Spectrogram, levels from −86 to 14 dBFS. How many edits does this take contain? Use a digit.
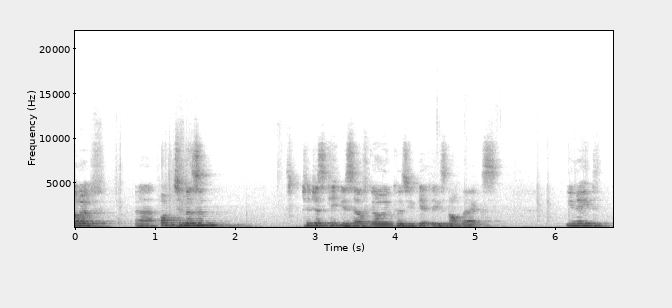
0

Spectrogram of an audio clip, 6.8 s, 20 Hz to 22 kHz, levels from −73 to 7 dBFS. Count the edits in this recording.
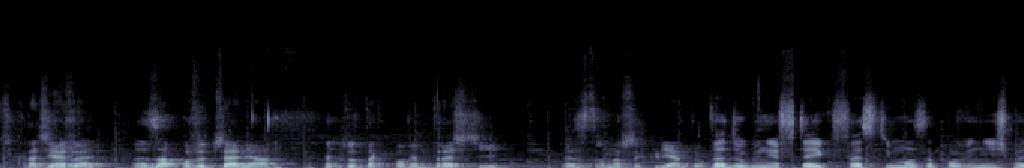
1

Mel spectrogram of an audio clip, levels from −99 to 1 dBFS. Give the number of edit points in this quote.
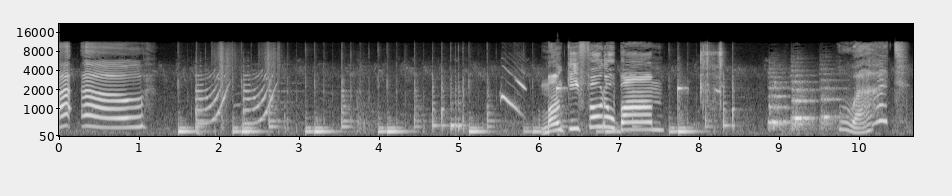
1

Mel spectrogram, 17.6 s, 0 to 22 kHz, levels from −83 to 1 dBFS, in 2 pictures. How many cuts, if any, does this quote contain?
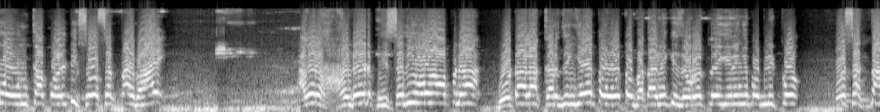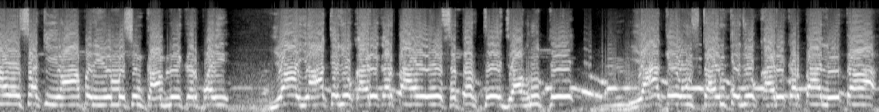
1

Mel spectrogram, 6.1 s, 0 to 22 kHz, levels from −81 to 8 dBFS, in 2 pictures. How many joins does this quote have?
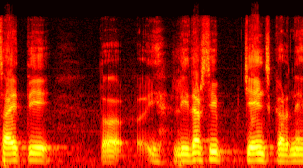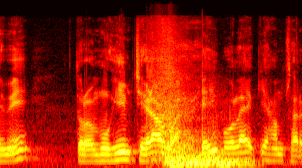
1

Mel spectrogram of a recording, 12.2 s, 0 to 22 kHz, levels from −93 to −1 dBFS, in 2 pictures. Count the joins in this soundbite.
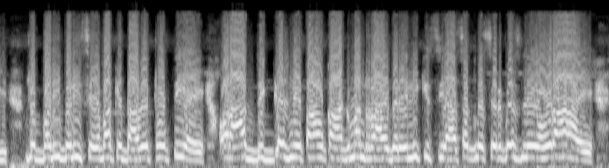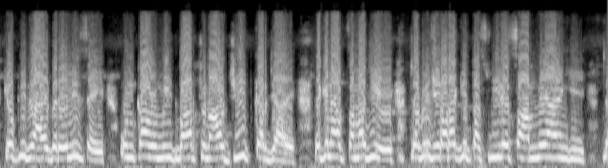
0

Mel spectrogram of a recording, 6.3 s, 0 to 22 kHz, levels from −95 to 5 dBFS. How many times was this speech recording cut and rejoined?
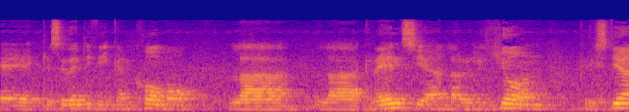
0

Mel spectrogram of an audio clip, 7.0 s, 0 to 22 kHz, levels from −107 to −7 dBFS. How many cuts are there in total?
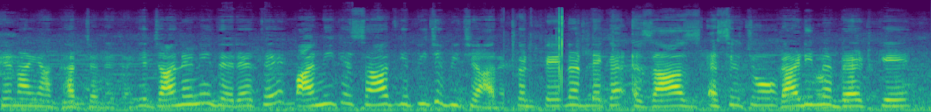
3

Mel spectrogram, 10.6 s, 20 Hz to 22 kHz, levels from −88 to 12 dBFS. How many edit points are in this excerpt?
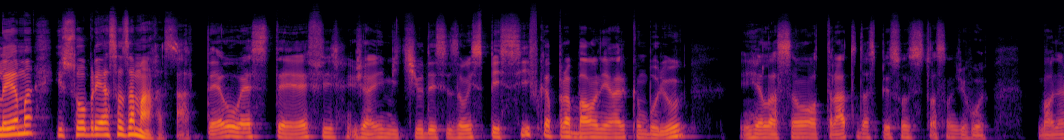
0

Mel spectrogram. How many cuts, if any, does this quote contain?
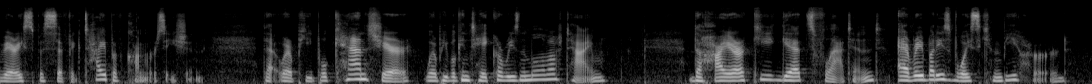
0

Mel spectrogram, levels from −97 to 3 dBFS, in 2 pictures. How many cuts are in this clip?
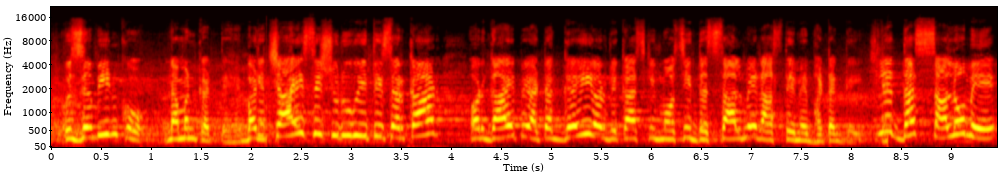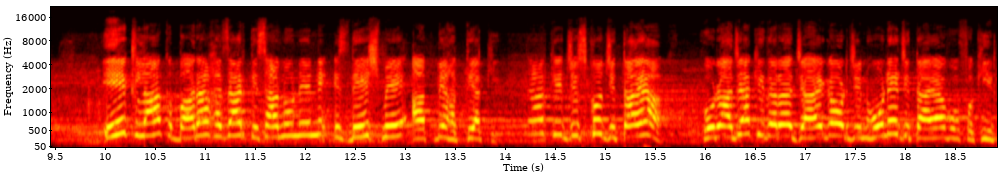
3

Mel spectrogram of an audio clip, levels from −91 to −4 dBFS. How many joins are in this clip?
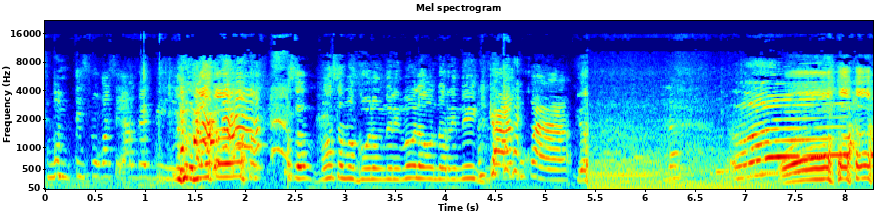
2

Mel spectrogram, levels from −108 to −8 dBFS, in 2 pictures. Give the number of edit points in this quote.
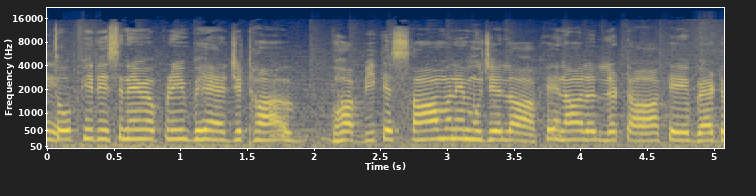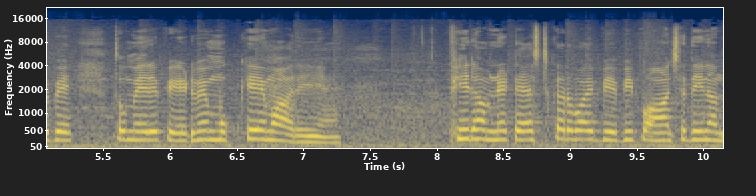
0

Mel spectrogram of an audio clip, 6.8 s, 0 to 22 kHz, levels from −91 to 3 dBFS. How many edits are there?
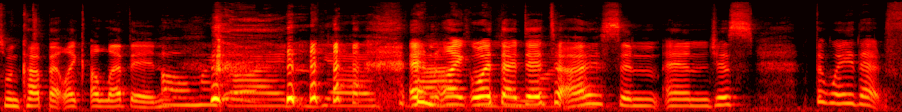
0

